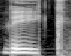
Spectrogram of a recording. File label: "lake", dutch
